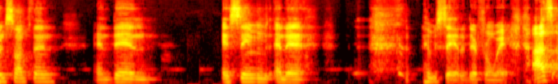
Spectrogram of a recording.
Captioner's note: laughs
